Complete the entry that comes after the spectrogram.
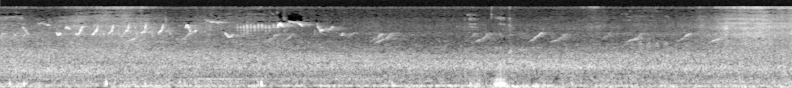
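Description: Faint small-bird chirping: a quick run of high notes in the first second or two, then scattered single chirps, over a near-silent background. A soft knock about five seconds in.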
